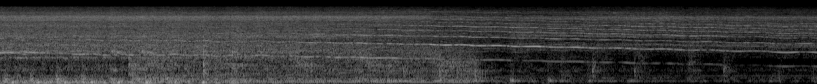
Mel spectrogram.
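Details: Hotpoint Smart Tech washing machine, Eco Cottons program: a high whine climbs in pitch as the drum speeds up through the spin over a low rumble; abnormally noisy spin.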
